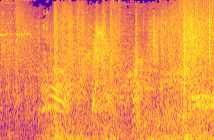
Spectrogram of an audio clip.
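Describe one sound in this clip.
Game battle effects crackle and whoosh.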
